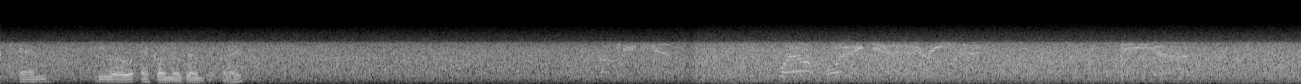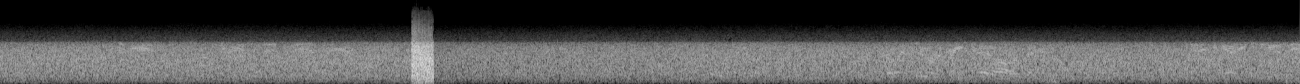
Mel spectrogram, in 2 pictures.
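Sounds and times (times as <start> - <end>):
faint radio voice: 0.0 - 2.4, 5.9 - 9.9, 11.1 - 12.3, 14.1 - 17.4, 20.0 - 20.8, 21.8 - 23.7, 24.8 - 26.0
loud radio noise burst: 0.0 - 2.4, 5.7 - 17.5, 18.1 - 26.0
radio receiver hiss: 0.0 - 26.0.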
